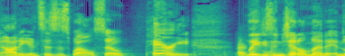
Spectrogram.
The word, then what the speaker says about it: perry: How do you pronounce it again? Perry? – Perry.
